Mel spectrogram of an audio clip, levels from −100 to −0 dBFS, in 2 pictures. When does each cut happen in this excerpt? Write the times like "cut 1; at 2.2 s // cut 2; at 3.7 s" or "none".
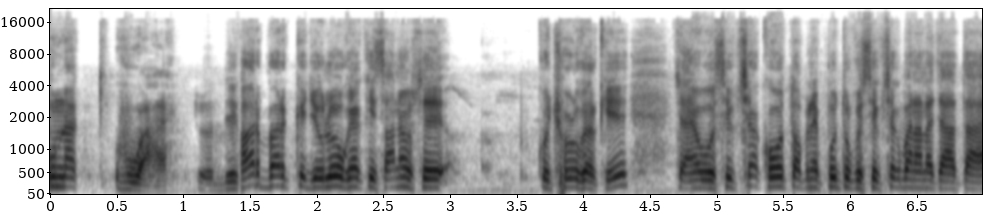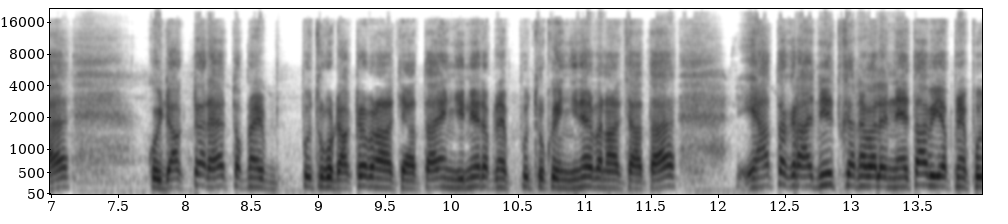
cut 1; at 1.4 s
